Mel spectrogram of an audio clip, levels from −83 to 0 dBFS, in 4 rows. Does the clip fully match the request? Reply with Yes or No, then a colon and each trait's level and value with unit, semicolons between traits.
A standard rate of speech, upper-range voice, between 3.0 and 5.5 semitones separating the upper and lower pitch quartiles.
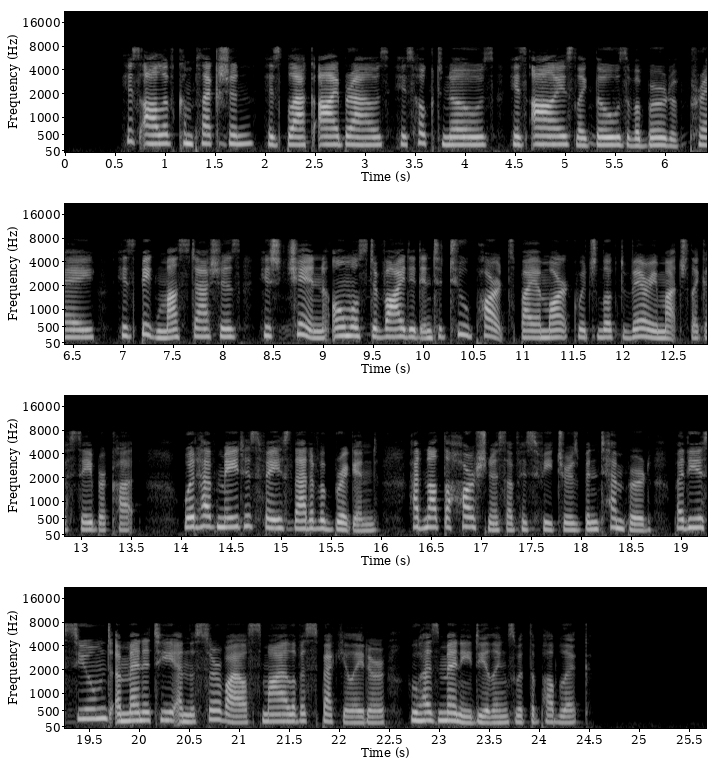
Yes: average, 175 wpm; high, 220 Hz; average, 3.6 semitones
